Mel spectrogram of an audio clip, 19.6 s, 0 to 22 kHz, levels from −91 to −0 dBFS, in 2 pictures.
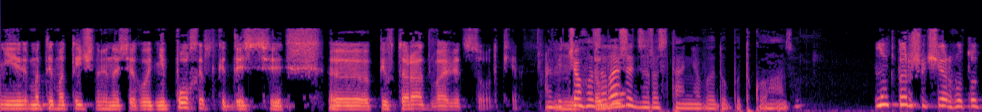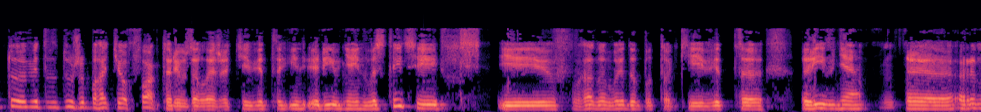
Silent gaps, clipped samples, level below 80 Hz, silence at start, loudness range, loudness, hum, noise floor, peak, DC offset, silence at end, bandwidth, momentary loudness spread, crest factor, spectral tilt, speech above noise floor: none; under 0.1%; -56 dBFS; 0 s; 3 LU; -26 LUFS; none; -63 dBFS; -12 dBFS; under 0.1%; 0 s; 8 kHz; 11 LU; 16 dB; -3.5 dB/octave; 36 dB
